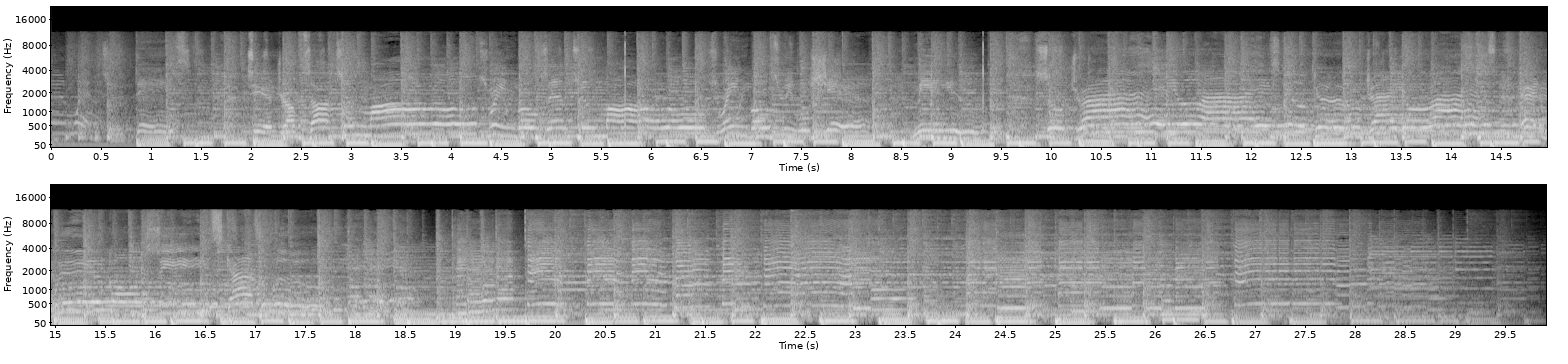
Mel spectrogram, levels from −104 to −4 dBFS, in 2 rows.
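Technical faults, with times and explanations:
5.74 s and 9.32 s: file header played as audio. Each moment brings a sharp, loud click or snap lasting about a millisecond, cutting through regardless of what the sound is doing at that instant. These are the joins between separate pieces, where each piece's WAV header was left in place rather than stripped. Those few dozen bytes of file metadata were read as sample values, producing an abrupt, unrelated burst at each boundary.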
